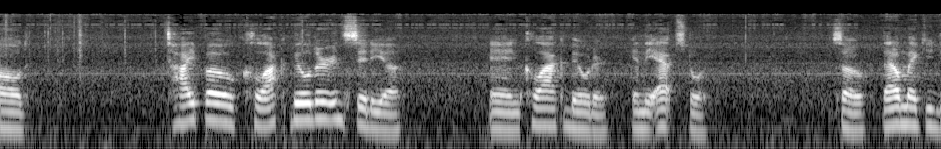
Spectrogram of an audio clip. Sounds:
speech

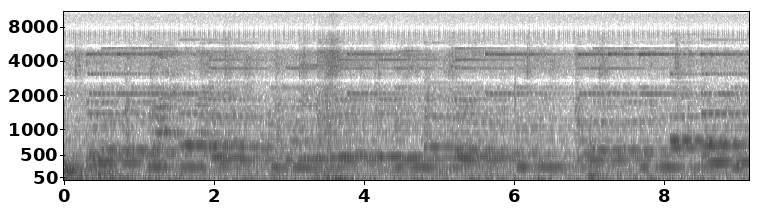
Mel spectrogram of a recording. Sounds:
tick

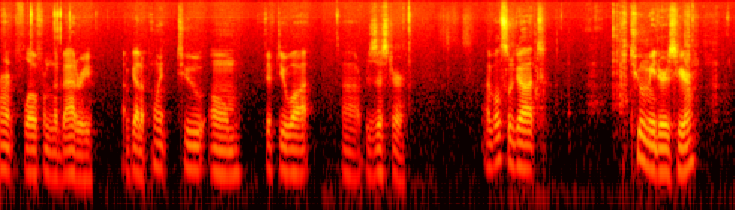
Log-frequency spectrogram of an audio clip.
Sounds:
speech

